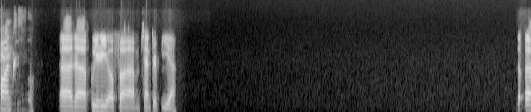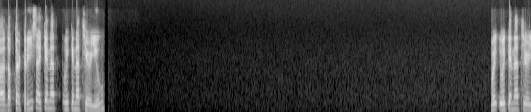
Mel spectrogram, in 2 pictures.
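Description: A man speaks calmly into a microphone in short bursts with long pauses.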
